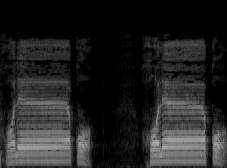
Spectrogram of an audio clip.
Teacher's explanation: نفخم الخاء ونرقق اللام ثم نرجع ونفخم ونقلقل القاف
